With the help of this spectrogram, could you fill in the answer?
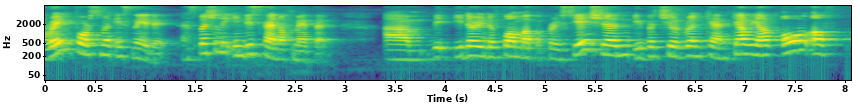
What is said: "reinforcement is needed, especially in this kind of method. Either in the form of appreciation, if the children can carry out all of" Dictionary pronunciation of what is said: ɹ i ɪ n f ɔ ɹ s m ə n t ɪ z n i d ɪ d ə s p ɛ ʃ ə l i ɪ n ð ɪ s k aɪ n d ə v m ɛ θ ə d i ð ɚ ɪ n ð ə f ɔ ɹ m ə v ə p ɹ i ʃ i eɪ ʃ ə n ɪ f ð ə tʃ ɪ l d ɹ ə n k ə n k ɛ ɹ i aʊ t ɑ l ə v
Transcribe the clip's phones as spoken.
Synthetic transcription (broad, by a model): ɹ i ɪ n f ɔ ɹ s m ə n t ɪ s n i d ɪ d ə s p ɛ ʃ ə l i ɪ n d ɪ s k aɪ n d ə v m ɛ t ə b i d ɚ ɪ n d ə f ɔ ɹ m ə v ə p ɹ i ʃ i eɪ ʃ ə n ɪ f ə tʃ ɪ l d ɹ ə n k ə n k ɛ ɹ i aʊ t ɑ l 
